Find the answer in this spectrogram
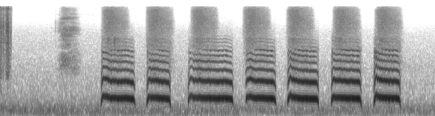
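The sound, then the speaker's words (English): Seven loud, evenly spaced calls of a ruffed grouse, a non-migratory bird. Each is a steady, nasal, harmonic note lasting under a second, repeated in a regular rhythm. “Okay, that was the call of a ruffed grouse.”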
